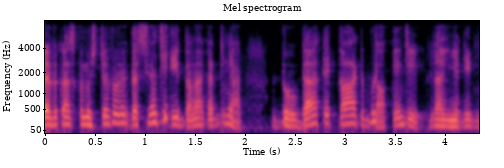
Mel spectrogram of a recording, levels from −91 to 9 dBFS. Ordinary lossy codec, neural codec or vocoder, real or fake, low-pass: Opus, 32 kbps; codec, 16 kHz in and 24 kHz out, 0.6 kbps, FireRedTTS-2 codec; fake; 7.2 kHz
